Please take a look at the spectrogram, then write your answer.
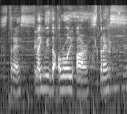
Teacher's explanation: In Indonesian, we say stress like with the rolling r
